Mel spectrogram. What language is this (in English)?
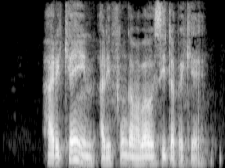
Swahili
